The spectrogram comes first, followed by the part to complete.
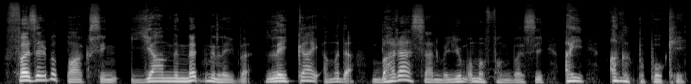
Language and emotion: Manipuri, surprised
